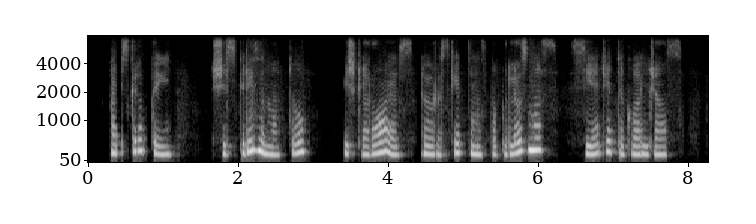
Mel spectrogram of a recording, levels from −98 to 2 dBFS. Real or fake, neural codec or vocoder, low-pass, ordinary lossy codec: fake; codec, 44.1 kHz, 3.4 kbps, Pupu-Codec; 7.2 kHz; Opus, 16 kbps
